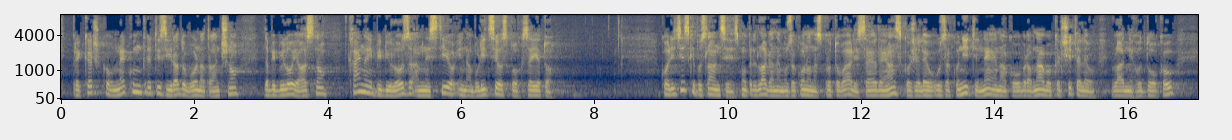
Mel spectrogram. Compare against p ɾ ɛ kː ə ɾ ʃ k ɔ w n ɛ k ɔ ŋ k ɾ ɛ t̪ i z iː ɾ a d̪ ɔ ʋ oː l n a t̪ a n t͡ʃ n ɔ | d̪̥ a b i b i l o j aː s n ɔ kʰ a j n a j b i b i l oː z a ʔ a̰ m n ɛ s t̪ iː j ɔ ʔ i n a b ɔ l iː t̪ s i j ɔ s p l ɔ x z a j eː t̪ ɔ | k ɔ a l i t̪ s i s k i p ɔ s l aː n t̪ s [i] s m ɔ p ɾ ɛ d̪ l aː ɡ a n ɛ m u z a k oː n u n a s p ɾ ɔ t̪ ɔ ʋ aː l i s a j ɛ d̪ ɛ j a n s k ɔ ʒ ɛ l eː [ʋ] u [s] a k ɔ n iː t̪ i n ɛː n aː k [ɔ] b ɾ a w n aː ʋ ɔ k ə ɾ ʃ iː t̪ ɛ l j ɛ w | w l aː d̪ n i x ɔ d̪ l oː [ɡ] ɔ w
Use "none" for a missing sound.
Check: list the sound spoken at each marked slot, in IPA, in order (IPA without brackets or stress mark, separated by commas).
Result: i, w, z, ɔː, k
